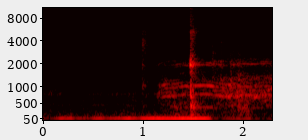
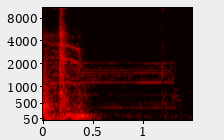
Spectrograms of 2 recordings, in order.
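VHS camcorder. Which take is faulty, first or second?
first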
